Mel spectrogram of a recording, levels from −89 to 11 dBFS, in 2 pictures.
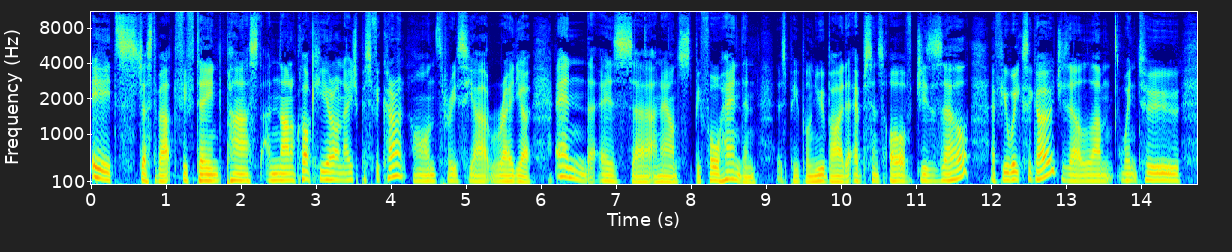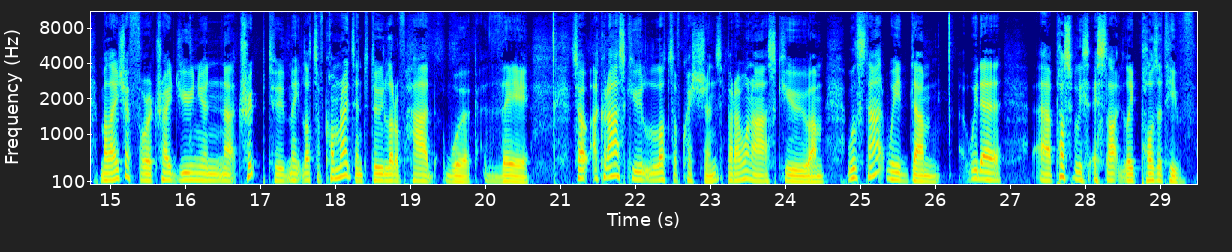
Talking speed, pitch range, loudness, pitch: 170 wpm, 110-135 Hz, -23 LUFS, 120 Hz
